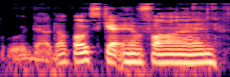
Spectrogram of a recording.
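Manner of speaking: plain reading voice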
